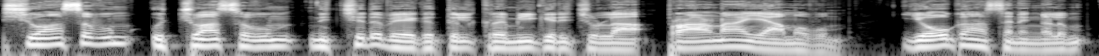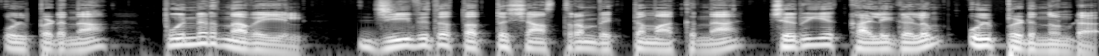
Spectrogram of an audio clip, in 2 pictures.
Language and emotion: Malayalam, neutral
